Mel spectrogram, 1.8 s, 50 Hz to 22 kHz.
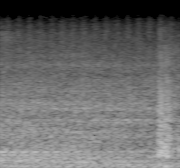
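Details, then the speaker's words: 1999 Ford F-150 V8 with waste-spark coil packs, still misfiring after new coils: idles with an uneven stumbling beat, a constant bad miss; suspected coil failure damaged an engine computer driver. "Let's start it. Listen to it. Oh, bad miss. Bad miss. Bad miss."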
